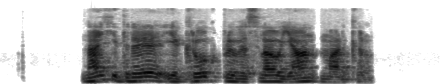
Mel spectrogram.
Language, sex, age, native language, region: Slovenian, male, 12-17, Slovenian, Gorenjska region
